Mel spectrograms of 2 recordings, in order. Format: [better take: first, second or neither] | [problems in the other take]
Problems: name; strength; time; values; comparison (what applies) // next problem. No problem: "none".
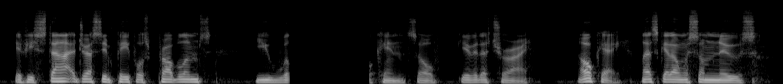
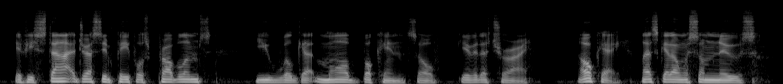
second | audio cutting out; at 3 s for 1 s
